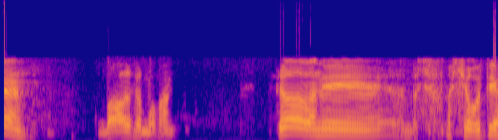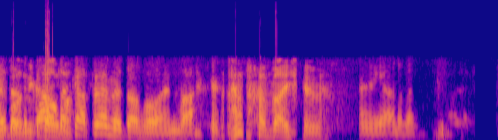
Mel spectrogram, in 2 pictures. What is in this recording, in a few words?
Call recording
